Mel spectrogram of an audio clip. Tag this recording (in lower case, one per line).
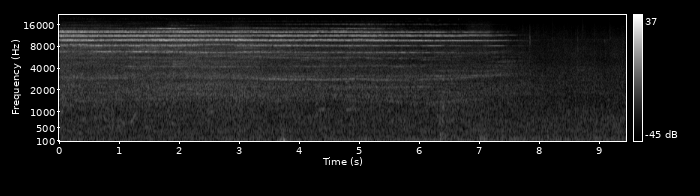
rail transport
vehicle
subway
